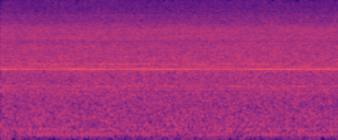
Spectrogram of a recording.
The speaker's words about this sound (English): We're gonna go to our brew house, And you can really hear the HVAC system now starting to work. It's getting a lot louder.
